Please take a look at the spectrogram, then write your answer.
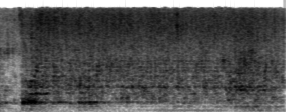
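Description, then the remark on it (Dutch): A toilet flushes, starting with a sudden whoosh and then a steady, loud rush of swirling water that continues to the end with no one speaking. “Wie wil je door de play spoelen?”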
